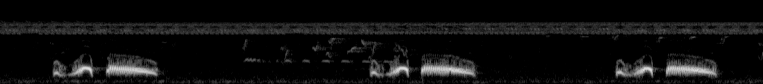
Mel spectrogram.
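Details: Spotted dove whose call is used to lure others and make them call. Three cooing phrases about three seconds apart, each a quick rising hooked note and then a longer level coo that falls at the end, against a steady high insect hiss.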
